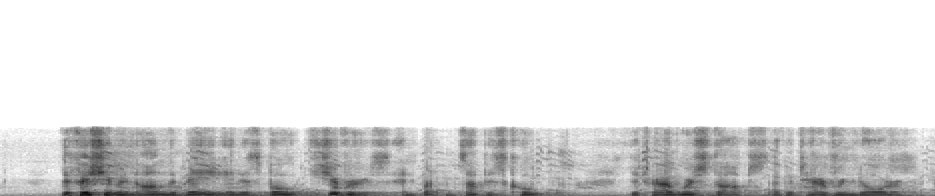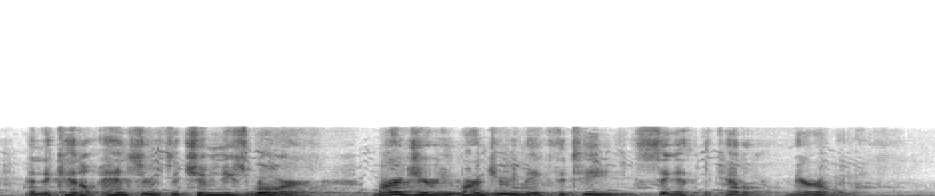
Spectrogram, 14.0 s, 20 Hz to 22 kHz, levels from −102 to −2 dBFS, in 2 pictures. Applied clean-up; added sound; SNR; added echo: neural separator model SepFormer DNS4.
